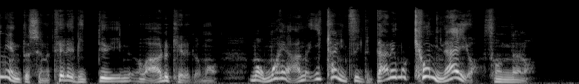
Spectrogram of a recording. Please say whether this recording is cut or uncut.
uncut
